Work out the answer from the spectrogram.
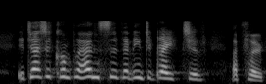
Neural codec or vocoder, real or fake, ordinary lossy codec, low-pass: codec, 16 kHz, 1 kbps, FunCodec, trained on Chinese and English, 50 frames a second; fake; none; none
